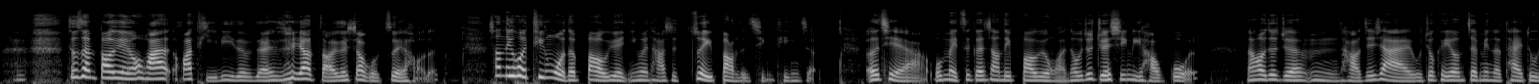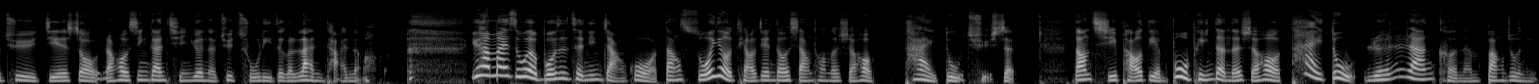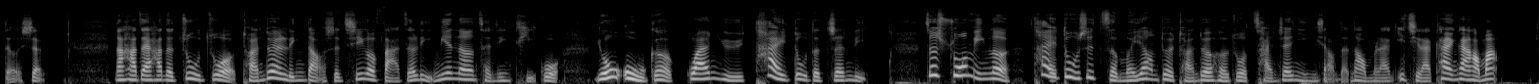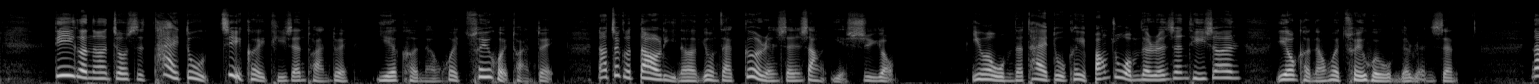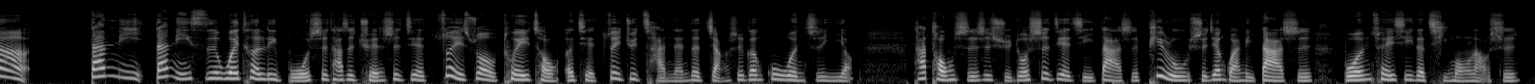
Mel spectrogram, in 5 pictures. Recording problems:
none

